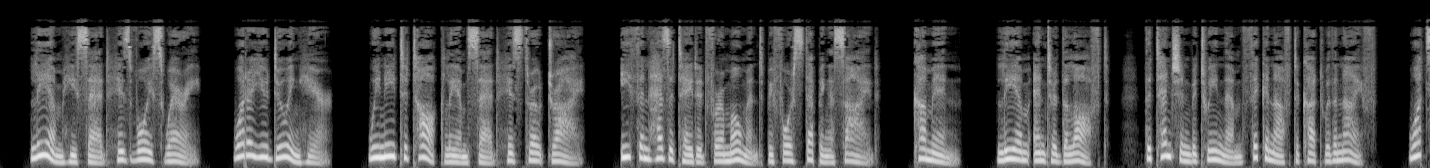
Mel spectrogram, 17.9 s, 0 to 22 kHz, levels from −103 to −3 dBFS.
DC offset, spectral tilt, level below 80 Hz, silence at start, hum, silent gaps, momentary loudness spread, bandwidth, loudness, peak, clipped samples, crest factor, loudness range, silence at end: under 0.1%; -5 dB/octave; -64 dBFS; 0.4 s; none; 2.61-2.83 s, 4.16-4.50 s, 7.40-7.65 s, 11.09-11.34 s, 12.11-12.37 s, 17.27-17.50 s; 11 LU; 13.5 kHz; -22 LUFS; -6 dBFS; under 0.1%; 16 dB; 2 LU; 0 s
